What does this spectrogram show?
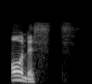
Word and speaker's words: honest: Vous savez, il y a des mots qui commencent par la lettre H et la lettre H, c'est une lettre muette. Comme par exemple euh honest, honest, vous allez dire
